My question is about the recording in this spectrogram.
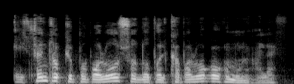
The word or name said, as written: comunale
